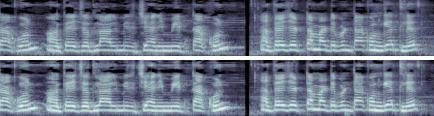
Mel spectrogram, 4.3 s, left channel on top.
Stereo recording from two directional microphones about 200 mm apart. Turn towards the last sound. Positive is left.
turn(degrees=-25)  # may be behind; listen again after turning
